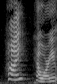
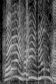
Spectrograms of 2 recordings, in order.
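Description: First: It is said with little energy. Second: It is said with lots of energy.

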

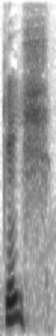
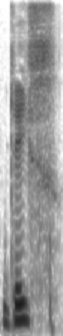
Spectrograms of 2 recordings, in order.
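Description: First: Hard g start, one syllable ending in 'eesh'. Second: Hard g start, one syllable ending in 'eess'. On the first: "or geesh" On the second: "more correctly pronounced geese"

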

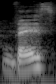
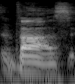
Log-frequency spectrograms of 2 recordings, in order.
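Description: First: The word is said in a plain, everyday way. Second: The word is said in a posh, refined way. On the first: "you said vase first" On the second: "then you tried to get all fancy on me"

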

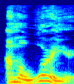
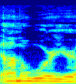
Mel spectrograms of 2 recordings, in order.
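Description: First: It is said powerfully, with energy. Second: It is said flatly, without energy.

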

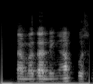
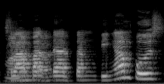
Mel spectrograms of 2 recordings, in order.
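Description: First: It is said in a flat, even tone. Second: It is said in a cheerful, lively tone.

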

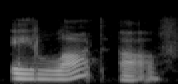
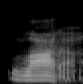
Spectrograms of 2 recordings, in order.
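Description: First: All three words are said fully and separately. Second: The words blend into one reduced word. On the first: "A lot of becomes lotta" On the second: "A lot of becomes lotta"

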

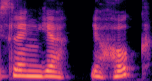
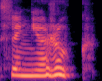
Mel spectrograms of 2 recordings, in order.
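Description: First: The h at the start of hook is pronounced. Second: The h at the start of hook is dropped. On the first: "there's a weak sound" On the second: "if you drop the H"

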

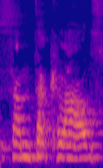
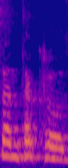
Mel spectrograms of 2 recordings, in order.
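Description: First: The name is pronounced the German way. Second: The name is pronounced the English way. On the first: "I say Santa Claus because I'm German" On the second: "in English it's Santa Claus"

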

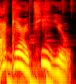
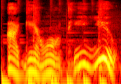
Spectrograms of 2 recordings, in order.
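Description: First: It is said in the speaker's ordinary accent. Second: It is said in a southern American accent.

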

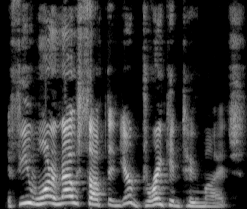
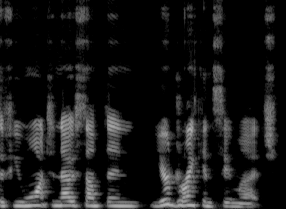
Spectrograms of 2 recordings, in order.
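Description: First: It is said with an exasperated tone. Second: It is read plainly, without exasperation.

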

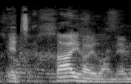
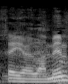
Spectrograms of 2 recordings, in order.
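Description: First: The first word has an 'ai' vowel. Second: The first word has an 'ei' vowel. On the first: The speaker calls it right. "Kav HaChaim says that no, it's Chay Olamim" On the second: The speaker calls it wrong. "not Chay Olamim"

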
